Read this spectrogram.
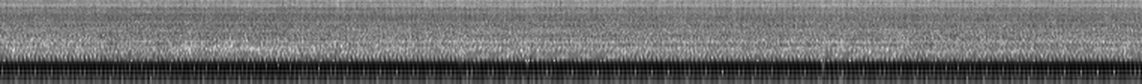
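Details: Beaten-up old Lexmoto single-cylinder bike after the carb fuel feed was fixed, idled to circulate oil: a steady, even low thrum with no misses, knocks or hunting. Normal idle.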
